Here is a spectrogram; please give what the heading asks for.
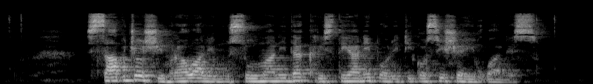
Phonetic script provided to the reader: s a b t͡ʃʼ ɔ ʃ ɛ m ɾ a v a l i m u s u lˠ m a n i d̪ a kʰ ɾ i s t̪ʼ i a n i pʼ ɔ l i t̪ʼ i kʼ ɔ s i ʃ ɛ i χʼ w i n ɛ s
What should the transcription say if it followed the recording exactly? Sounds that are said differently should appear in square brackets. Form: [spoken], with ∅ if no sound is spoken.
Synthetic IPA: s a b t͡ʃʼ ɔ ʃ [i] m ɾ a v a l i m u s u lˠ m a n i d̪ a kʰ ɾ i s t̪ʼ i a n i pʼ ɔ l i t̪ʼ i kʼ ɔ s i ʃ ɛ i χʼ w [a] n ɛ s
